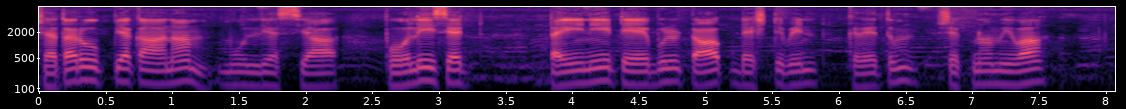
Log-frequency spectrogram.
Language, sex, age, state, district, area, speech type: Sanskrit, male, 18-30, Andhra Pradesh, Guntur, rural, read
